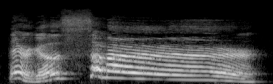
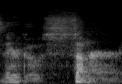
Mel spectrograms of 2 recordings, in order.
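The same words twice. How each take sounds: First: It is said in a bright, upbeat tone. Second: It is said in a dark, ominous tone.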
